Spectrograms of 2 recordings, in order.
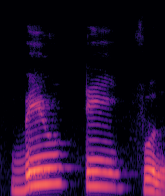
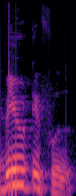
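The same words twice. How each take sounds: First: বিউটিফুল drawn out slowly in three separate syllables. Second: Said in the usual way. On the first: Shown as a demonstration. Teacher counting out syllables for students, বিউটিফুল split slowly in three. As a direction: break বিউটিফুল into biu, ti, ful. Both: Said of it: "তিন syllable".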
